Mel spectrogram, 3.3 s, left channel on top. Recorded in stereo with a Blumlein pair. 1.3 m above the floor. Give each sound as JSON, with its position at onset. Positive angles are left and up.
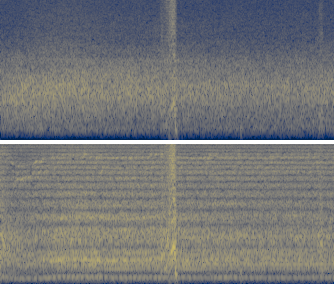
{"t": 0.0, "sound": "a drone", "azimuth_deg": -45}
{"t": 1.6, "sound": "a zipper", "azimuth_deg": -30}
